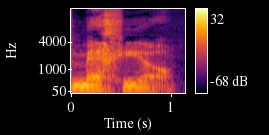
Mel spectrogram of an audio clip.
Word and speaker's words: Mehiel: so the the eighth letter of the Hebrew alphabet is sometimes shown as a CH which throws a lot of people off um more than it helps probably meel if you're not able to pronounce the sound um then meel is fine but just know that um the shim Angel name of 64 it's not just meel it's meel the Divine attribute is God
